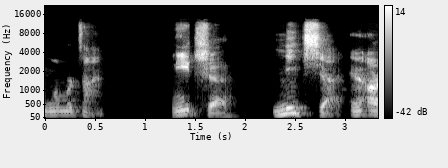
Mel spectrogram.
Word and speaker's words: Nietzsche: to say his name one more time Nietzsche Nietzsche and all right German right Nietzsche all right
